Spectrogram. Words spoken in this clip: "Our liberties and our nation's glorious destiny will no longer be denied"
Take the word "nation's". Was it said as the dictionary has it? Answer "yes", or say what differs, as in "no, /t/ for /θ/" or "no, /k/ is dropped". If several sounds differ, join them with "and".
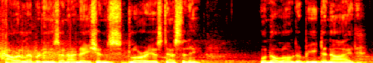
yes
